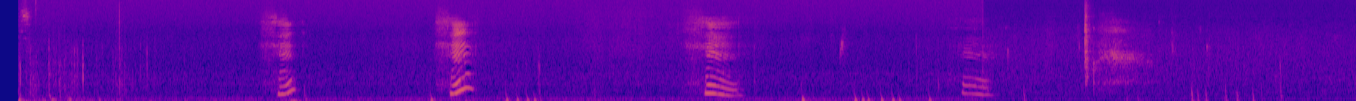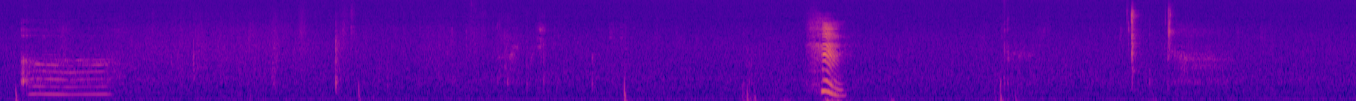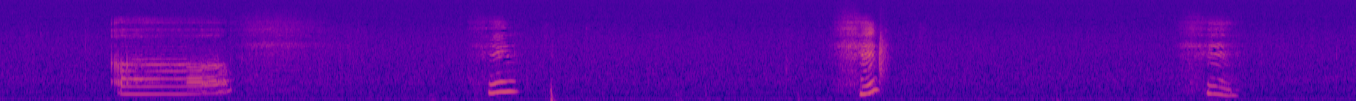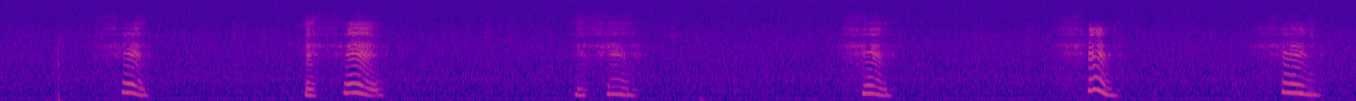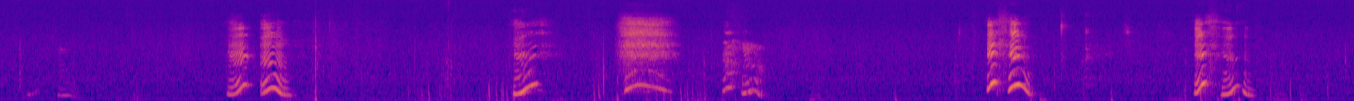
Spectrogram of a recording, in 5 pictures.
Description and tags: Female voice - cartoon - huh / question / aham
Repeated muttering, aha's and hm's and aaaa's, female voice. Recorded with a camera, so it has some noise in the background, but it can be easily edited. Enjoy!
